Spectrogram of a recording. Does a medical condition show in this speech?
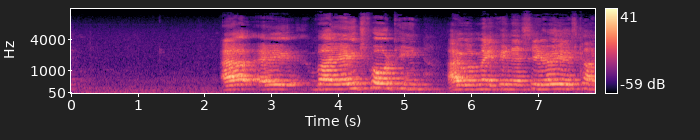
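Yes: cerebral palsy.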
